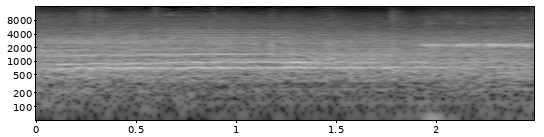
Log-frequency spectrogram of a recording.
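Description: Background murmur of distant voices and crowd in a large indoor pool hall, with a few faint steady tones.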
